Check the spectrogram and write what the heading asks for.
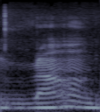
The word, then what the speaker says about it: wrong: W, we will not pronounce it, and we will pronounce the R.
